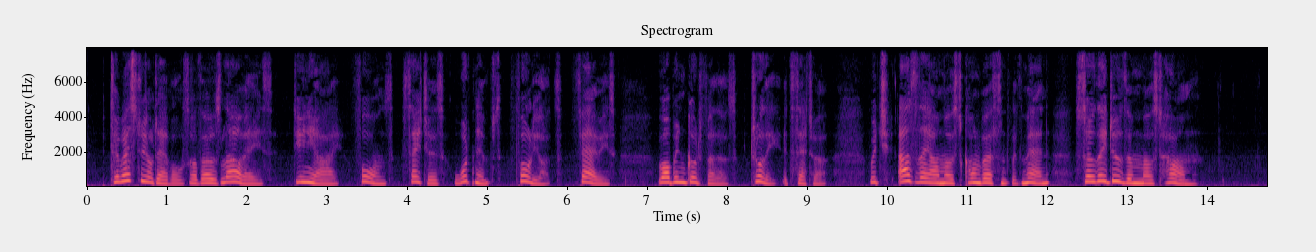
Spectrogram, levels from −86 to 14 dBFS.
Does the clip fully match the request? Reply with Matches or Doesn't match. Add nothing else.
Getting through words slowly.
Matches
